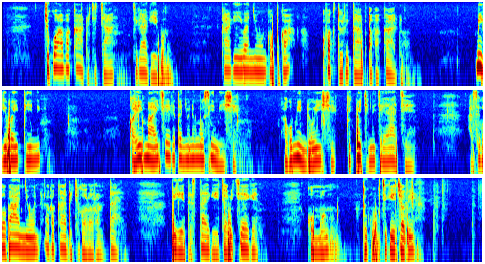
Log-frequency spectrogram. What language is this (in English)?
Kalenjin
